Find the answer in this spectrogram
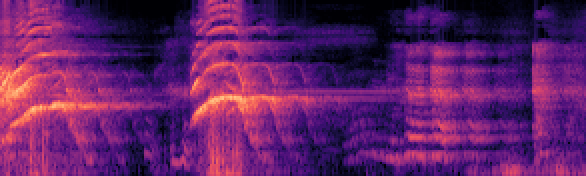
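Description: A toddler's high-pitched squeals into a handheld microphone: one loud squeal at the start and another about a second and a half in, then a little quieter babble.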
